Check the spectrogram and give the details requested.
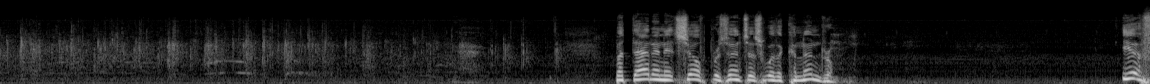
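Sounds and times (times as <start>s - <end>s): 
audience clapping hands in praise: 0.0s - 5.9s
speech: 6.2s - 8.5s, 11.2s - 11.5s.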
